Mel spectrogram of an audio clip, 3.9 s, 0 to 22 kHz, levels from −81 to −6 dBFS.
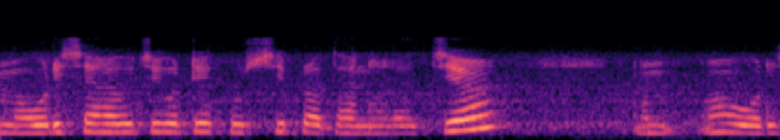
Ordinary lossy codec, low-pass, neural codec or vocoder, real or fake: none; 7.2 kHz; none; real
